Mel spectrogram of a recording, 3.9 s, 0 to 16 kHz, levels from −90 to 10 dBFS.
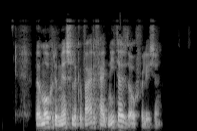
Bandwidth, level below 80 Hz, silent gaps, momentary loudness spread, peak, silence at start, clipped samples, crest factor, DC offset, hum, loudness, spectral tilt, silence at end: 9.4 kHz; -58 dBFS; 0.64-0.70 s; 12 LU; -2 dBFS; 0.45 s; under 0.1%; 18 dB; under 0.1%; none; -18 LUFS; -5 dB/octave; 0.75 s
